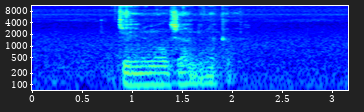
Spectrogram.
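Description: A young man speaks softly close by.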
